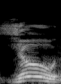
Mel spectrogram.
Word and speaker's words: Zhou: In China, we have the most powerful king of the Zhou Dynasty. Our Chinese listeners have complained. It's not pronounced the Su Dynasty, but the Zhou Dynasty.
